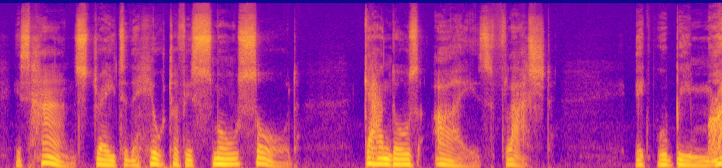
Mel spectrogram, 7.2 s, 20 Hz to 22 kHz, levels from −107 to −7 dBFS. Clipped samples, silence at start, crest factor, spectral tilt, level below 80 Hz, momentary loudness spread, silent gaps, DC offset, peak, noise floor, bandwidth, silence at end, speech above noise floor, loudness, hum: under 0.1%; 0.15 s; 18 dB; -5 dB/octave; -44 dBFS; 11 LU; none; under 0.1%; -2 dBFS; -57 dBFS; over 20 kHz; 0 s; 38 dB; -19 LUFS; none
